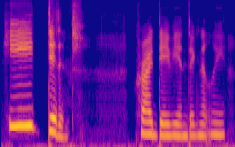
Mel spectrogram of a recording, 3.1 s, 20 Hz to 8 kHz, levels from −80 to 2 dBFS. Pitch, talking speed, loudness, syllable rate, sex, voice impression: 225 Hz, 95 wpm, -19 LUFS, 4.0 syllables/s, female, feminine, adult-like, clear, refreshing, friendly, slightly lively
